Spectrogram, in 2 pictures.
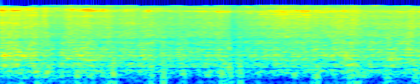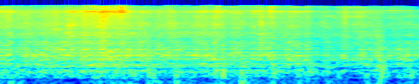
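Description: Passenger train running along the track, heard from inside the carriage: a steady rumbling rush of wheel and track noise with irregular clicks of the wheels over the rail joints.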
